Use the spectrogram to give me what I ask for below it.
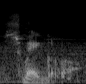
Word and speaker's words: suegro: The N, there's a wave on top of it, so you pronounce it as cuñada. And for father-in-law, we have suegro.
